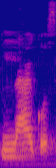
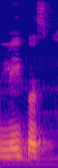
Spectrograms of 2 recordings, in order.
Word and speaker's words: Lagos: The pronunciation is Lagos and not Lagos, as so many Nigerians might want to pronounce right now.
